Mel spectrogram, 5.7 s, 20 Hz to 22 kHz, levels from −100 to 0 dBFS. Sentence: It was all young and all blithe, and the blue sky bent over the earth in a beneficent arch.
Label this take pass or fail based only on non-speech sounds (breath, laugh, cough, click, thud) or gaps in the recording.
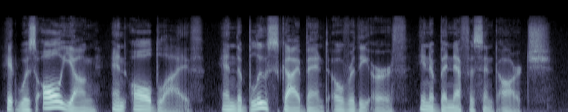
pass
